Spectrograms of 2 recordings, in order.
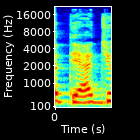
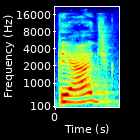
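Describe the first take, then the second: First: त्याज्य with a final jya; correct त्याज्य. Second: त्याज ending bluntly on j; wrong त्याज. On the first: Teacher gives the right form, त्याज्य with final ya. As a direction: add the y glide after j in त्याज्य. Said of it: "होता है". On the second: Teacher shows the wrong form, त्याज without final ya. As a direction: drop the final y sound in त्याज. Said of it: "नहीं होता है". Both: Shown as a demonstration.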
